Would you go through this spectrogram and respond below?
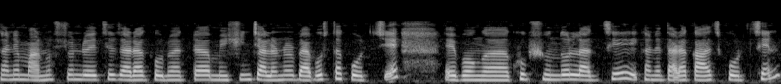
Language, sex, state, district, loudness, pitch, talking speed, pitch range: Bengali, female, Odisha, Malkangiri, -18 LUFS, 215 Hz, 140 wpm, 205-225 Hz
